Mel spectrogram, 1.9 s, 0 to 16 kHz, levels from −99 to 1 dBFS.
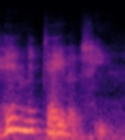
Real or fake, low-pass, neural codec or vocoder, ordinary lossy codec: fake; 14.4 kHz; codec, 44.1 kHz, 2.6 kbps, SNAC; none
